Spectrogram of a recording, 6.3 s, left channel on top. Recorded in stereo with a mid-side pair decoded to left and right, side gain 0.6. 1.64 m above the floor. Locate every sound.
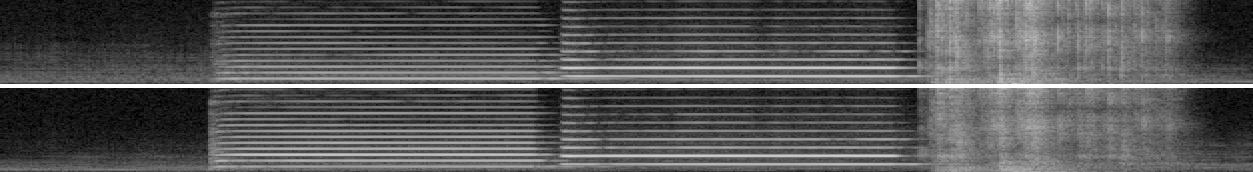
1.1 s a violin: 70° right, 0.6 m
2.8 s a trumpet: straight ahead, 2 m
4.6 s crumpling: 50° left, 1.3 m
